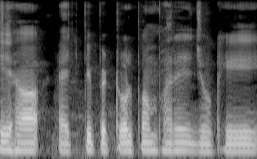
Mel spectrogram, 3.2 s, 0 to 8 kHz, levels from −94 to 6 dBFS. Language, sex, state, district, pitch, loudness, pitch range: Chhattisgarhi, male, Chhattisgarh, Rajnandgaon, 105 Hz, -19 LUFS, 100-110 Hz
